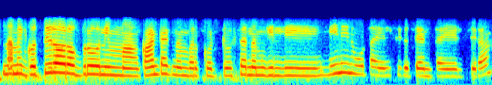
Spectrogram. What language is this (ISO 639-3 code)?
kan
